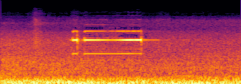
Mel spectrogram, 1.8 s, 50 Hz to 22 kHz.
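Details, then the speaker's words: Minelab Equinox 800 at an old school site: short clean high tone about half a second over hiss, loops high instead of negative; false high signal, turned out to be a piece of iron or nail plus a second target. "It's going back to, instead of going to negative, wants to go like a high tone stuff."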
